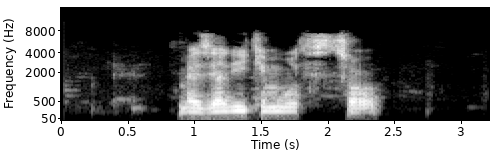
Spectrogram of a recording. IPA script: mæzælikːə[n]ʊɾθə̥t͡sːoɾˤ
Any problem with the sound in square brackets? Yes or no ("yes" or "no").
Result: yes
